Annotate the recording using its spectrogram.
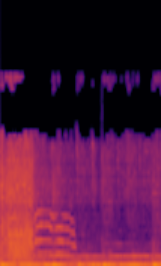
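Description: Live pop band playing loudly through a festival PA: a short crash at the start, then a high voice sliding up and down in pitch and holding one long note over drums and bass.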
